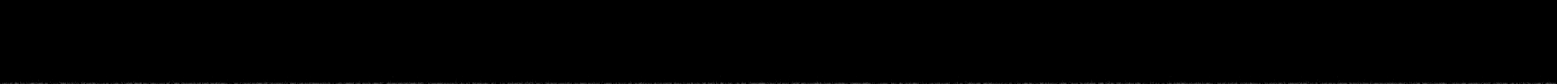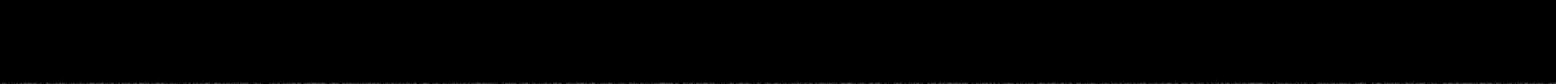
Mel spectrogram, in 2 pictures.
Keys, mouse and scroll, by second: 1.5 x, 5.8 KP_1, 6.7 z, 7.1 b, 9.5 KP_7, 10.5 z, 11.7 e, 17.6 KP_1, 18.7 z, 20.0 e, 25.9 KP_7, 27.0 e.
